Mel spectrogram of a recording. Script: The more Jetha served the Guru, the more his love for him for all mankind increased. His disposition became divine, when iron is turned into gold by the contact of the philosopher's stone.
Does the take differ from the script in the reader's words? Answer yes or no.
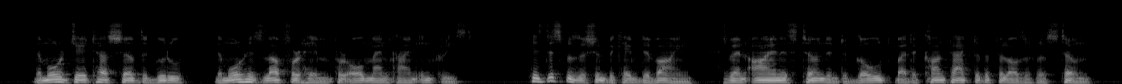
no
